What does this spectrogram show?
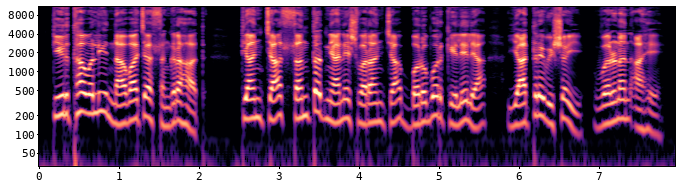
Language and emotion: Marathi, neutral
